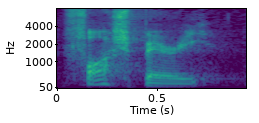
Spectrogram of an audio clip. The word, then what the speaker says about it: Forsberg: Whose last name is pronounced Foshberry.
